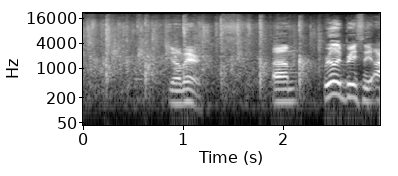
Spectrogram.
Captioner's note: people applauding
